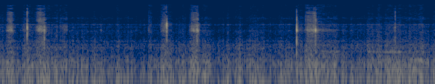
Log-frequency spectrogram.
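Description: Old hacksaw blade scraping out the slots between the copper commutator bars of a starter motor armature, clearing out carbon brush debris: short, faint scratching strokes, a few at a time.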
